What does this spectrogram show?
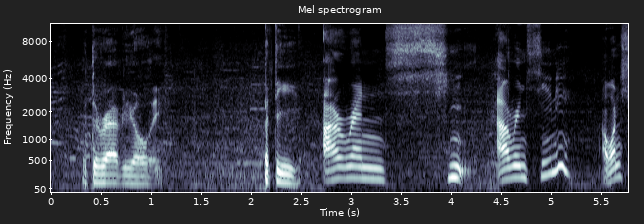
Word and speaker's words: arancini: It's arancini? Very close to arancini. Arancini! I forgot the chi.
